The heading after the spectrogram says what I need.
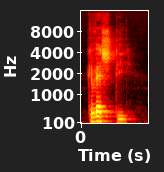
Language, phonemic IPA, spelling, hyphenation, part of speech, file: Dutch, /ˈkʋɛs.ti/, kwestie, kwes‧tie, noun, Nl-kwestie.ogg
- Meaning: question, matter (a topic under discussion)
